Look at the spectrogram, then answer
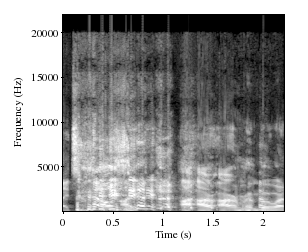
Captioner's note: laughing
